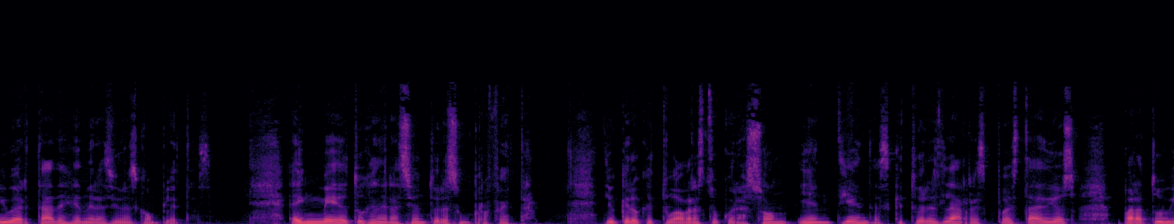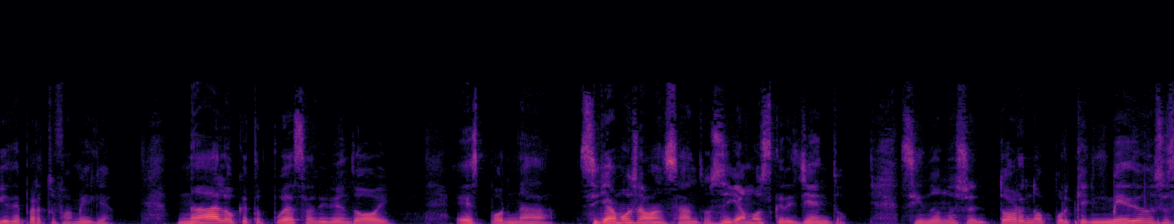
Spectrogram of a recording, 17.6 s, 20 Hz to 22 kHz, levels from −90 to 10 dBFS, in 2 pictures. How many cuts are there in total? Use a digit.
2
